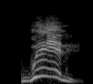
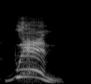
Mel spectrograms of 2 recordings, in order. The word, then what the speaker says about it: Nguyen: James Nygan? – Wynn! Pronounced Wynn! – James Wynn. – James Wynn? – He's Vietnamese. – I know a guy who has that same last name. He pronounces it as Wynn.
